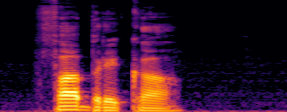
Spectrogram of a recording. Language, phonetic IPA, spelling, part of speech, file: Polish, [ˈfabrɨka], fabryka, noun, Pl-fabryka.ogg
